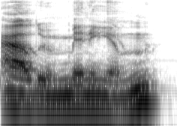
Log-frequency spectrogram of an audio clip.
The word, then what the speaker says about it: aluminium: The correct one is still aluminum. It was then changed to aluminium.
